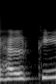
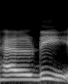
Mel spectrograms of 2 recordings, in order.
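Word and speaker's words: healthy: हेल्थी नहीं पढ़ना है। हेल्दी हेल्दी plant P एल ए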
